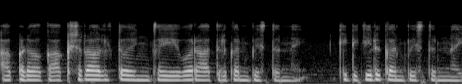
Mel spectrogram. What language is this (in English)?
Telugu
